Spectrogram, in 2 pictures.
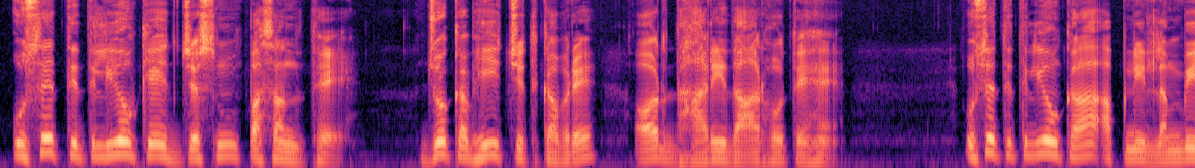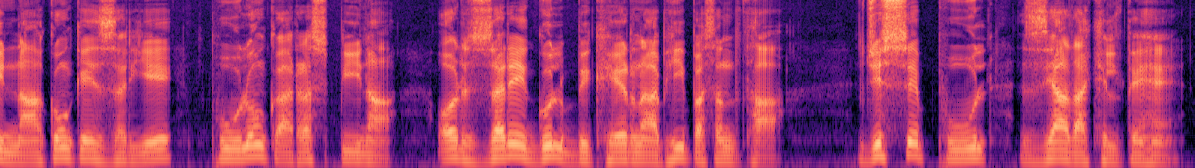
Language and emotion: Urdu, neutral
